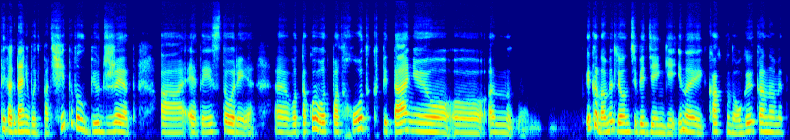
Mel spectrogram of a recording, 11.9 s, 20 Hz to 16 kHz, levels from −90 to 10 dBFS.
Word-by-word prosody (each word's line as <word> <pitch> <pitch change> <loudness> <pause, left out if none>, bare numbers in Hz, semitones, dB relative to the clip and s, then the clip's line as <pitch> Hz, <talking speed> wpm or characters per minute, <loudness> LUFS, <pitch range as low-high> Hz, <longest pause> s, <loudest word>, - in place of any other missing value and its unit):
Ты 230 - +2
когда-нибудь 175 -4 +3
подсчитывал 255 - -1
бюджет, 175 -1 0 0.4
а, 160 -1 -2
этой 165 0 -2
истории? 175 -2 0 0.3
Э, 170 -1 -2
вот 165 +2 -4
такой 180 +8 +3
вот 185 -3 +2
подход 195 +7 +2
к - - -16
питанию, 175 -4 +1
э, - - 0
эм, 165 -2 -6 1.1
экономит 180 +5 +3
ли - - +5
он 180 0 +2
тебе 175 -1 -2
деньги 160 -3 -4
и 185 - -5
нае 170 -7 +1
как 180 +3 -3
много 160 +3 -1
экономит? 175 -4 -2
175 Hz, 130 wpm, -24 LUFS, 165-185 Hz, 1.1 s, ли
